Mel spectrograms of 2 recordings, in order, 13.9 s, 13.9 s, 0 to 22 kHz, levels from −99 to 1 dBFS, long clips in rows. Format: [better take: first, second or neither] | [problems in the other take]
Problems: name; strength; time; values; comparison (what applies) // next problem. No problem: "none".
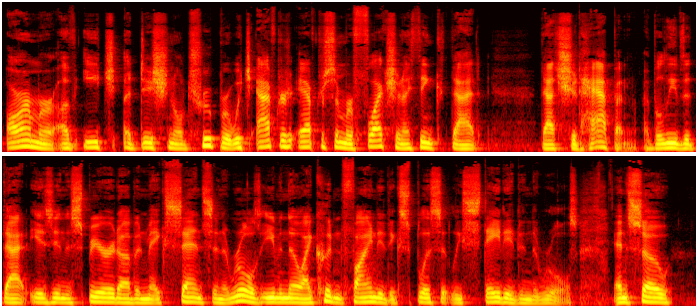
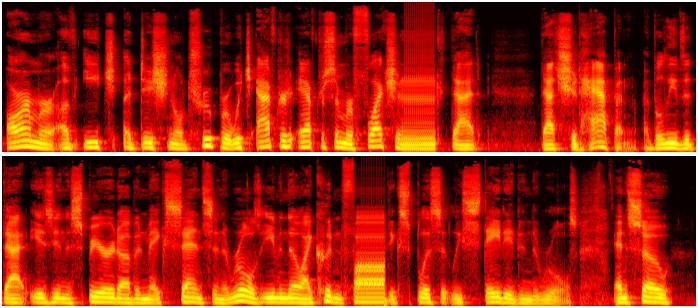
first | audio freezing; at 4 s and at 11 s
